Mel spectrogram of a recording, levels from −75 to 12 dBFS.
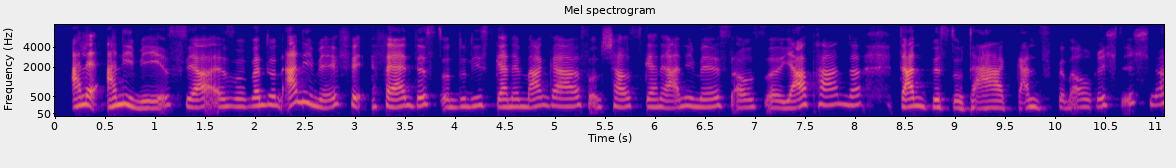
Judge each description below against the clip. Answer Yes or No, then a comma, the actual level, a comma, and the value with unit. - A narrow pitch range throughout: No, average, 3.4 semitones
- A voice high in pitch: Yes, high, 220 Hz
